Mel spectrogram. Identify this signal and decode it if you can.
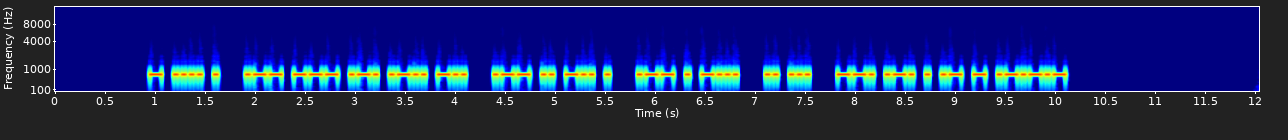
Morse code, heard as a keyed tone, about 32 wpm, 700 Hz. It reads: THE WORLD WIDE WEB IS GREAT.
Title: Sentences from Top 1000 Words - Review Part 4 - 30wpm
